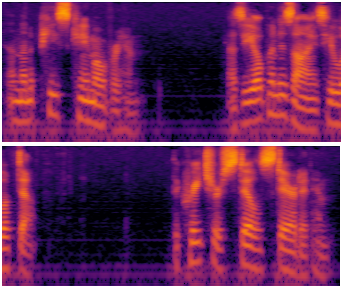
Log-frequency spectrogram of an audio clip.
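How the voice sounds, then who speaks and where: A male narrator reads a story for radio theatre. His voice is mid-pitched, and he delivers the scripted prose as dramatic storytelling.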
